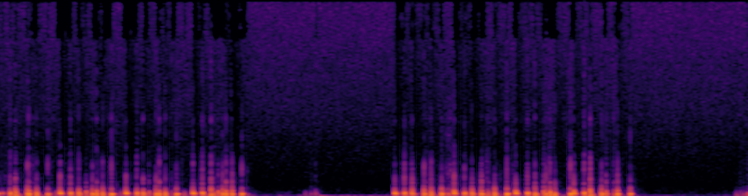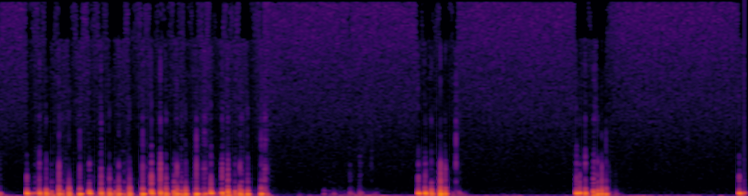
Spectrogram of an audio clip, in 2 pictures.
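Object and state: Faux leather hard shell case, hollow.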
